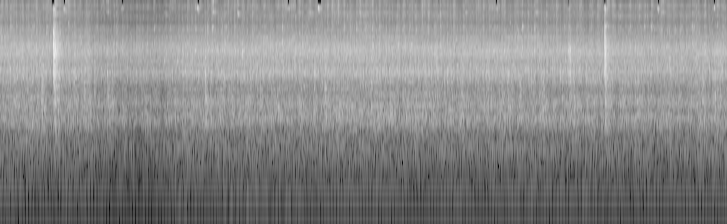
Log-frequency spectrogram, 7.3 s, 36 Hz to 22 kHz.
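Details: VW Gol "bola" 1.0 engine idling steadily with fast, light ticking and a couple of sharp clacks; the noise began recently and the owner doesn't know what it is.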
